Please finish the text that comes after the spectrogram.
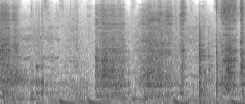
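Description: Meatballs and sausage dropped and shifted into a pot of tomato sauce in a home kitchen, with close scraping, rubbing and knocking of a utensil against the pot in uneven strokes, no talking.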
